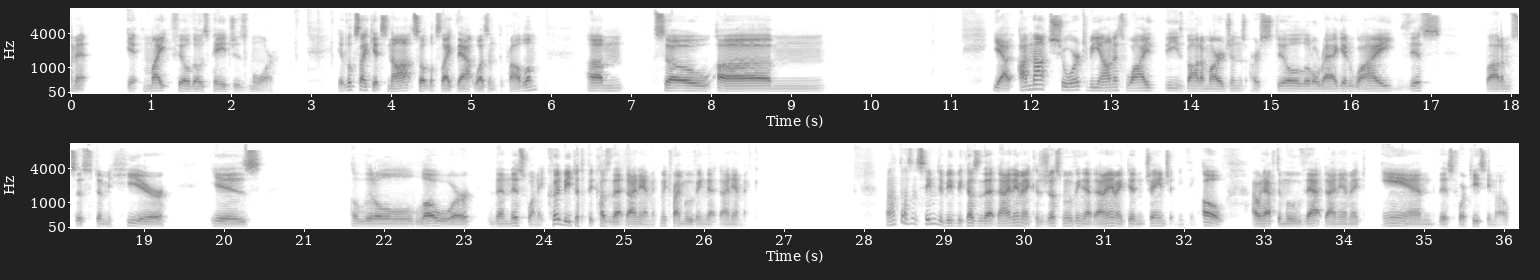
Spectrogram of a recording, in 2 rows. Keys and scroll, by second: 26.2 ctrl+Up, 27.2 ctrl+Down, 32.6 ctrl+Up, 33.4 ctrl+Up.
